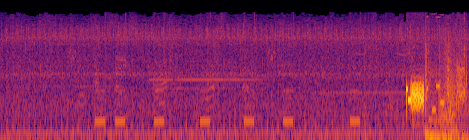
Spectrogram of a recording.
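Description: A handheld radio beeps with short, even electronic tones.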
